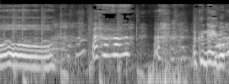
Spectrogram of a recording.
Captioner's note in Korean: 꺄하하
